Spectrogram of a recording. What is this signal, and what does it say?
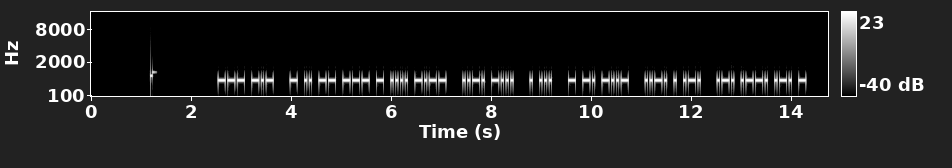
Morse code, heard as a keyed tone, about 25 wpm, 700 Hz. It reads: OK TIMOTHY FB ES TNX FER RPRT
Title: K1USN SST QSO Practice 25wpm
